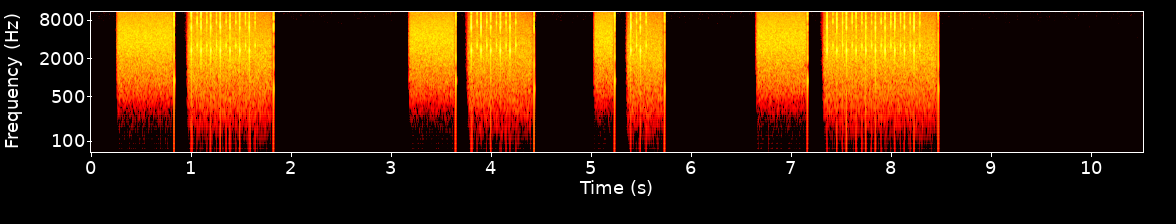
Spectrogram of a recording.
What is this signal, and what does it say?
Pulse dialling, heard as a rotary dial, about 10 pulses a second. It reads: 7 5 2 0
